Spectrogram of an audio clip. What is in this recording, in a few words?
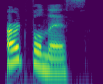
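"artfulness", English, British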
